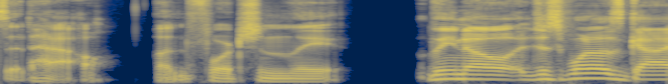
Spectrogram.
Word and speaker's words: Howe: Charlie Howe.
